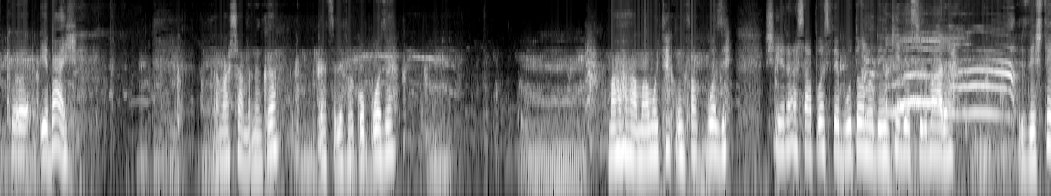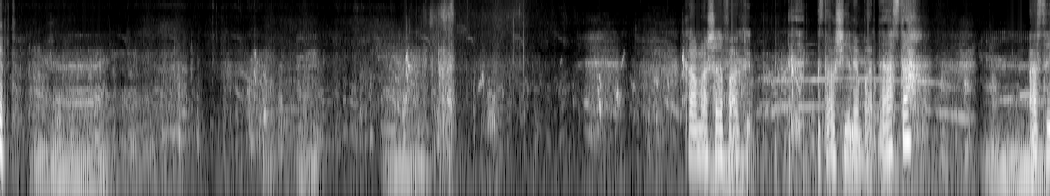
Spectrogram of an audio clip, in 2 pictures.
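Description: A flock of hens clucks and squawks close by.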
